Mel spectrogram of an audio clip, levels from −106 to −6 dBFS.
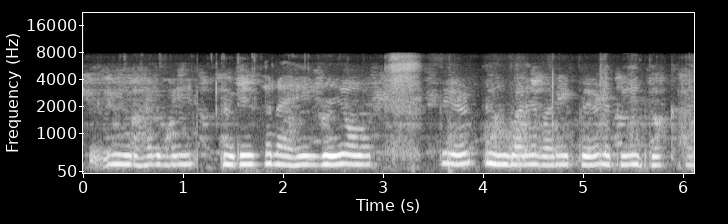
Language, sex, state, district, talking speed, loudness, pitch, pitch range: Hindi, female, Bihar, Saran, 125 wpm, -15 LUFS, 225 Hz, 215-230 Hz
